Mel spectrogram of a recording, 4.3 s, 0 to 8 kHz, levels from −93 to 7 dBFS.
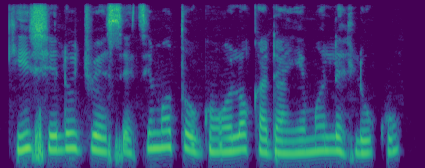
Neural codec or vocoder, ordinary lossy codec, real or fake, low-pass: none; none; real; 7.2 kHz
